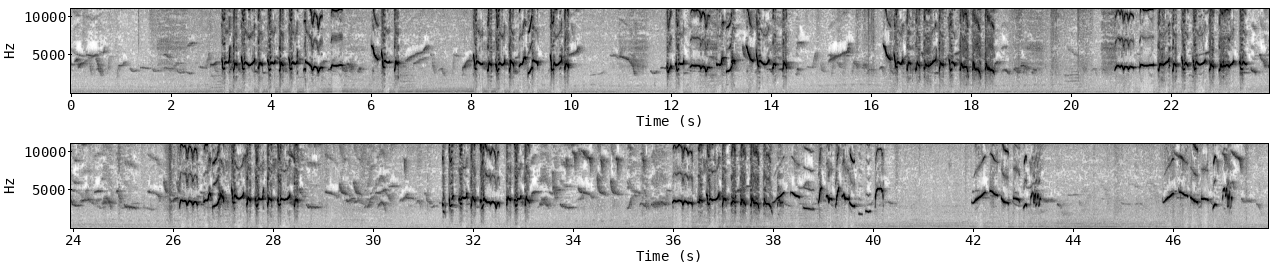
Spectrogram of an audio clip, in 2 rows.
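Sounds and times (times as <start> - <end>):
bird singing clicky phrases: 41.8 - 47.9.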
